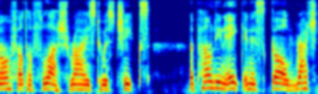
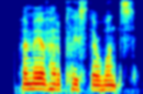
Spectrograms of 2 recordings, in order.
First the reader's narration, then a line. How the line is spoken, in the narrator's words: said in a flat tone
